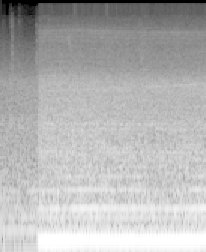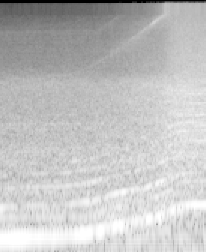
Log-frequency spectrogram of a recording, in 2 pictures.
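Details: Ford Fairlane drag build full-load dyno run after replacing crusty parts suspected of arcing: pitch climbs smoothly to top end, no stumble or breakup; pulling cleanly, peak numbers reached.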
